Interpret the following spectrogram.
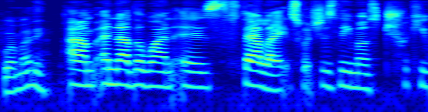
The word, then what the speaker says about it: phthalates: Another one is phthalates, which is the most tricky word to pronounce and spell. But phthalates.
